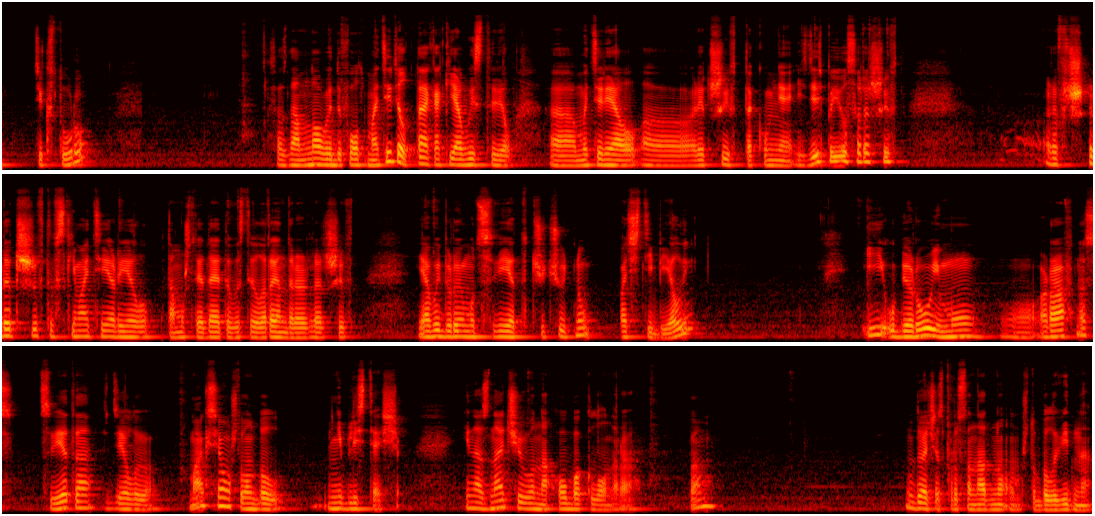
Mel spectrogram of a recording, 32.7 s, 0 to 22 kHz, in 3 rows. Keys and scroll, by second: 1.3 Escape.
